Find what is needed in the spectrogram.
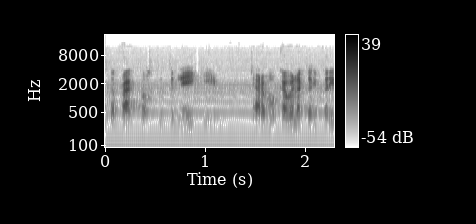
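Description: A steady electrical mains hum under a man's speech through a podium microphone and PA; the speech comes in two short stretches, at the start and near the end.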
